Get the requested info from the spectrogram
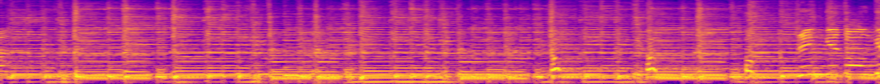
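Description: Calabrian tarantella folk music in an instrumental passage between sung verses: a quick run of notes over a steady bass line, with no singing.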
